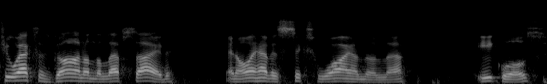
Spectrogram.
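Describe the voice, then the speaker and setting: A man with a fairly high pitch speaks in an animated tone with ordinary pitch variation against a quiet background. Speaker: math teacher. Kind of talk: classroom lecture. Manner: fast; casual, animated.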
